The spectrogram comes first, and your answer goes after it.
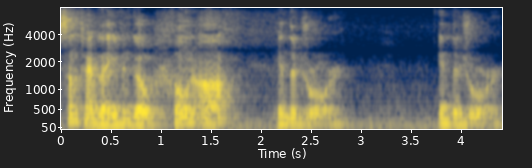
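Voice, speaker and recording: A man speaks at medium pitch with vocal fry and ordinary pitch variation. His pace is moderate, and room echo is audible. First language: Portuguese. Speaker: self-improvement youtuber. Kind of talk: vlog monologue.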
